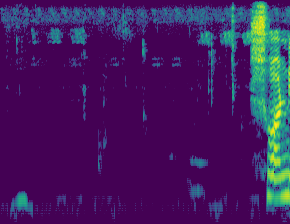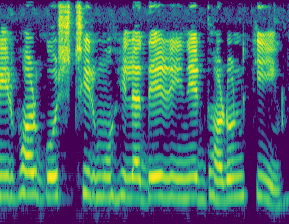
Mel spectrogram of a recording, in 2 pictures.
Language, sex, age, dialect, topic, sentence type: Bengali, female, 36-40, Northern/Varendri, banking, question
